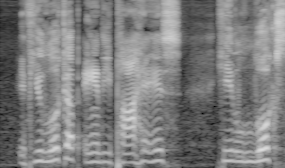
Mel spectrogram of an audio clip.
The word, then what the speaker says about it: Pages: is Andy PES it's spelled pages but it's pronounced PES all he does is hit dingers a hit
